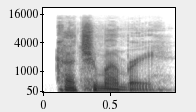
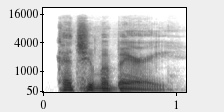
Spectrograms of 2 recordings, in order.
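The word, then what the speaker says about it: kachumbari: wars, and charred corn kachumambri. Did I say that? Kachumabari. That's it.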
